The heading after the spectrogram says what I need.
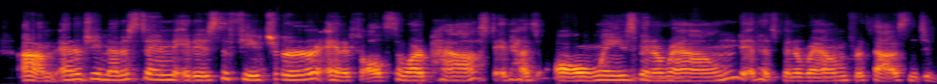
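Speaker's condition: Deafness with cochlear implants

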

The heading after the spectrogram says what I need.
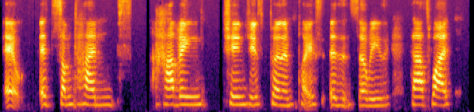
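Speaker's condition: Cerebral palsy; non-progressive, needs change over time; uses wheelchair and crutches to move around

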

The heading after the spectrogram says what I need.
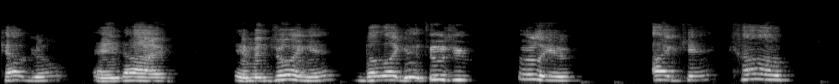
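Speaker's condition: Cerebral palsy; uses wheelchair, hearing intact

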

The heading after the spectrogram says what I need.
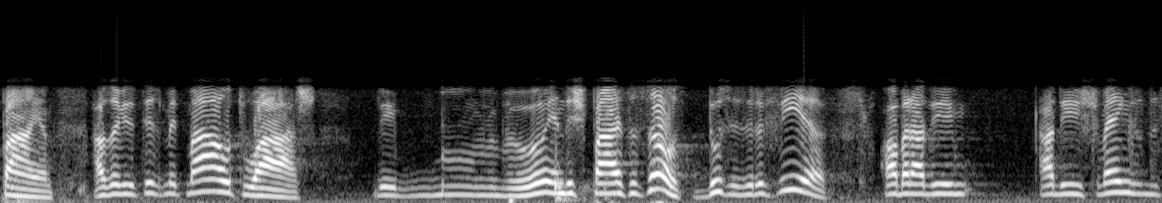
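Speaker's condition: No condition

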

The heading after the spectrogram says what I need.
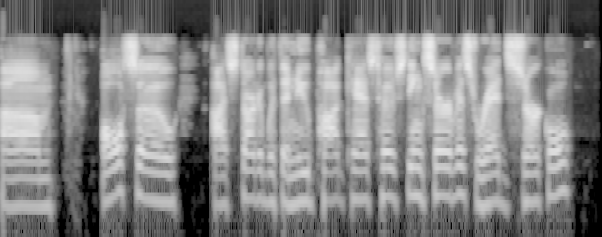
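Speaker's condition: No condition

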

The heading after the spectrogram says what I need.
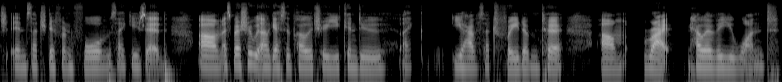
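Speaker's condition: No condition

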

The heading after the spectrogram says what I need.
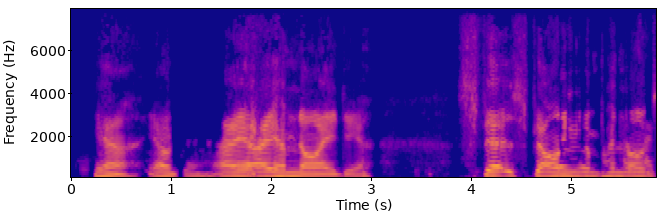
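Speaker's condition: Cerebral palsy; cerebral palsy present from birth, unique walk, yoga and laughter yoga built speaking confidence; speech impediment evident tonight; comes and goes, avoided speaking in school, finds the words cerebral palsy hard to say

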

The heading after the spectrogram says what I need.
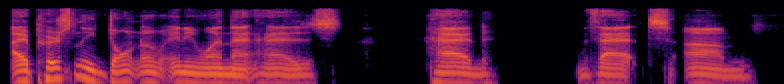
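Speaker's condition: Cerebral palsy; since birth

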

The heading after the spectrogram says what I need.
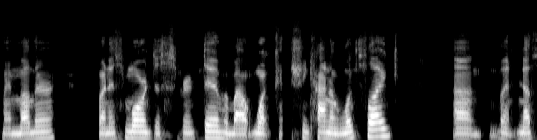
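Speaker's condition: Cleft lip and palate; congenital

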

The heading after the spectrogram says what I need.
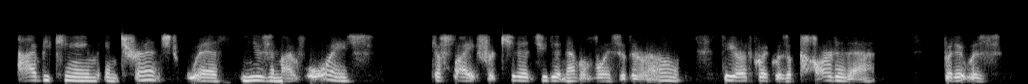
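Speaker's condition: Spasmodic dysphonia; onset at peak of singing career

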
